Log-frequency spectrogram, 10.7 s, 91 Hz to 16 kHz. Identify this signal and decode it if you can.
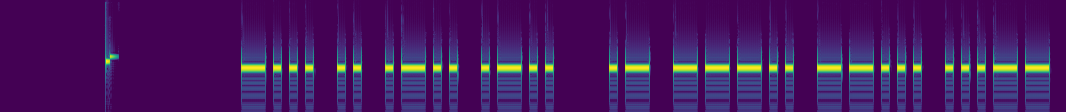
Morse code, heard as a keyed tone, about 15 wpm, 700 Hz. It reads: BILL A873
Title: CWT Exchange 15wpm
